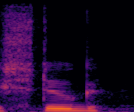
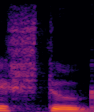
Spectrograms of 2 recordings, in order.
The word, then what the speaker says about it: StuG: 5 tank destroyer the stoog the stoog 4 i would say stug and i think that's technically the wrong pronunciation the stoog 4 there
